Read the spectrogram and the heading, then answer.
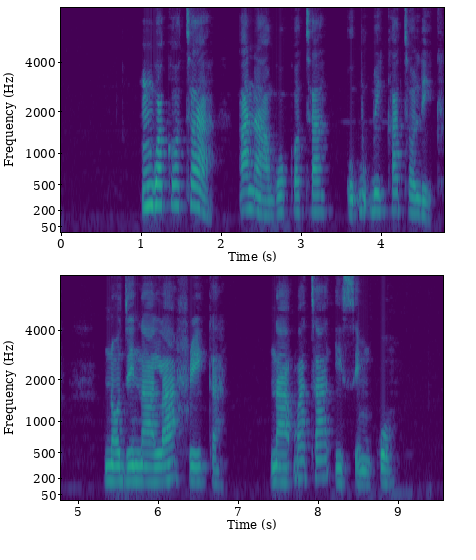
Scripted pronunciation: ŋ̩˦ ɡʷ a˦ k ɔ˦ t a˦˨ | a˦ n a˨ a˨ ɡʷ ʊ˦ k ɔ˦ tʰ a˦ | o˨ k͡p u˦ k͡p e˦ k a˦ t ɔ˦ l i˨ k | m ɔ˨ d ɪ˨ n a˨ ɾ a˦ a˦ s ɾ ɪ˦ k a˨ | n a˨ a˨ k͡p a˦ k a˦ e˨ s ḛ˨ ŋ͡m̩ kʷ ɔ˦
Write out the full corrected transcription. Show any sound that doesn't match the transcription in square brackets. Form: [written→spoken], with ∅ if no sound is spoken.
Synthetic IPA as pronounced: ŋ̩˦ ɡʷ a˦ k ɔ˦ t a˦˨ | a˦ n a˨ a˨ ɡʷ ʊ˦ k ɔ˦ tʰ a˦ | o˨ k͡p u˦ k͡p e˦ k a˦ t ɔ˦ l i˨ k | [m→n] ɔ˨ d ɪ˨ n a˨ [ɾ→l] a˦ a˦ [s→f] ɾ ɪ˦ k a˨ | n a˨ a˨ k͡p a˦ [k→t] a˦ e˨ s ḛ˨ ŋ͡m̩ kʷ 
